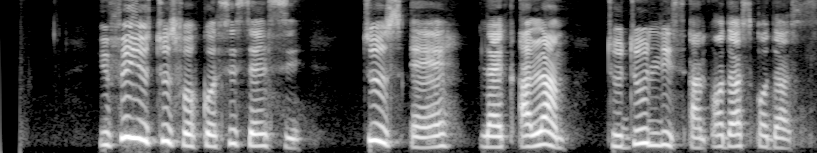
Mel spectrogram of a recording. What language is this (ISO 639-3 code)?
pcm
